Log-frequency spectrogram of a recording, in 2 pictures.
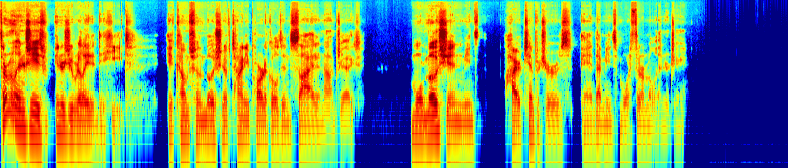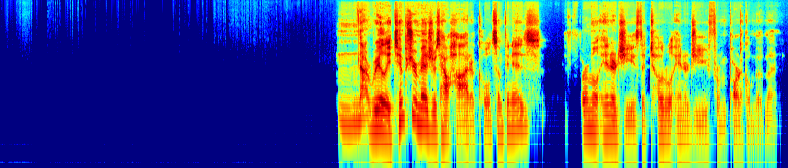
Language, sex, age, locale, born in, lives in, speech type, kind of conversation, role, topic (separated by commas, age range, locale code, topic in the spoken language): English, male, 50-54, en-US, United States, United States, read, expert-assistant, expert, What are the different types of energy?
